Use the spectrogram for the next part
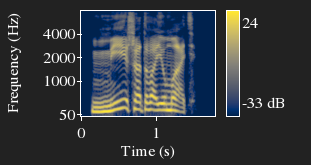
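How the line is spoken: Bellowed. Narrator (Russian): Рявкнул я

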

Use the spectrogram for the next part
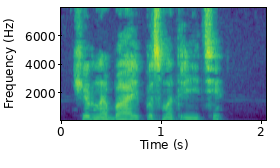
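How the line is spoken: Calm. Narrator (Russian): спокойно сказала Галина Михайловна

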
